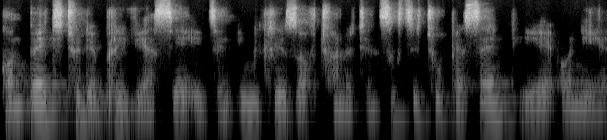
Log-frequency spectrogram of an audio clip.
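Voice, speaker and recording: A man's fairly low voice, with ordinary pitch variation, comes through as a dry, close sound with no echo. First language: not English. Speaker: stock market YouTuber. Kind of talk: tutorial. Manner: hesitant, many fillers.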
